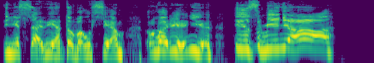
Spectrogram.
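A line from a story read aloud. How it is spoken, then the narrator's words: Sobbing. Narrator (Russian): рыдала Розалия Львовна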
